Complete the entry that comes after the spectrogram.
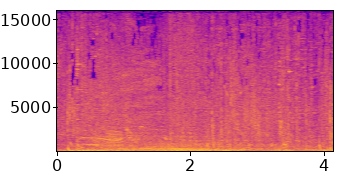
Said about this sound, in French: The Shatter Bomb is a frag type grenade that deals a lot of damage to your foes. With haptic feedback, each oh. explosion feels incredibly impactful.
